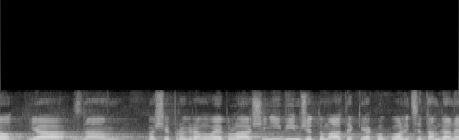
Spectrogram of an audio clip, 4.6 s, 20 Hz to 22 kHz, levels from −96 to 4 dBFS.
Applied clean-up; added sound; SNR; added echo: none; none; none; none.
